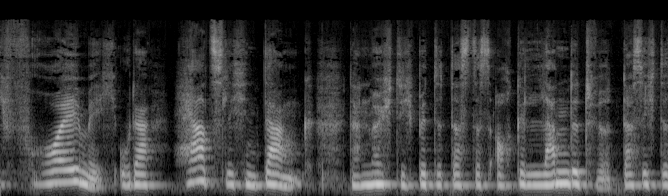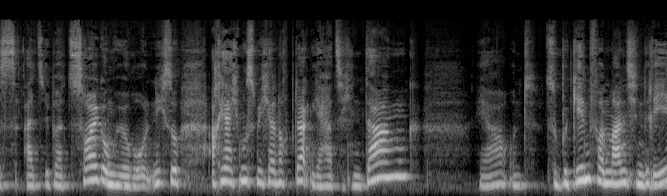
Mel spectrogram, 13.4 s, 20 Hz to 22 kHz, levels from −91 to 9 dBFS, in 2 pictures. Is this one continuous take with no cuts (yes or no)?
yes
